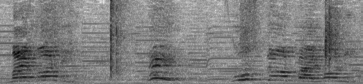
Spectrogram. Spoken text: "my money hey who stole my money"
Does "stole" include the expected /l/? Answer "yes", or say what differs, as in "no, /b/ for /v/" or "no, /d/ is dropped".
no, /n/ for /l/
